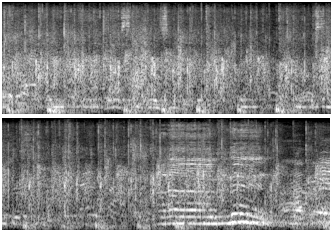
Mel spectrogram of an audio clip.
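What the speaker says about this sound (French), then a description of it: "Acclamons très fort, très fort, très fort, très fort." A church congregation applauds loudly and steadily in dense, continuous clapping that runs throughout, with voices calling out and speaking over it.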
